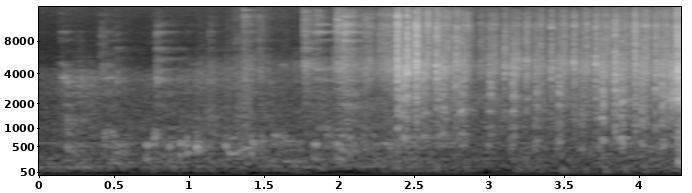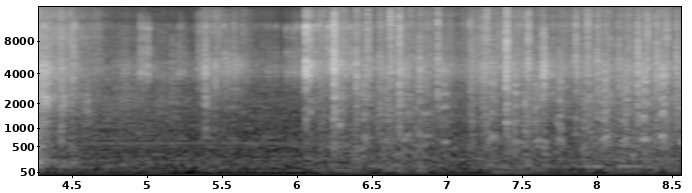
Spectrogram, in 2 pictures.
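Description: Pigeon giving low, soft throaty coos in the first couple of seconds, over a steady hiss of indoor background noise with a few sharp clicks.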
